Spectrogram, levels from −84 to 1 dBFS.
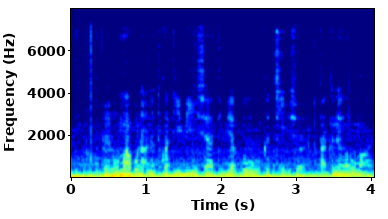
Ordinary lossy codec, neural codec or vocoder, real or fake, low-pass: none; none; real; 7.2 kHz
